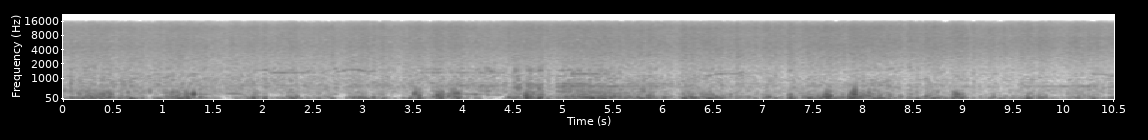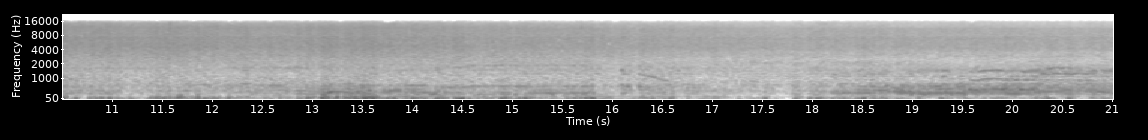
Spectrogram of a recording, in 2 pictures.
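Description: Wind gusting against the microphone, an uneven low rumble that swells and drops repeatedly and eases off in the second half.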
